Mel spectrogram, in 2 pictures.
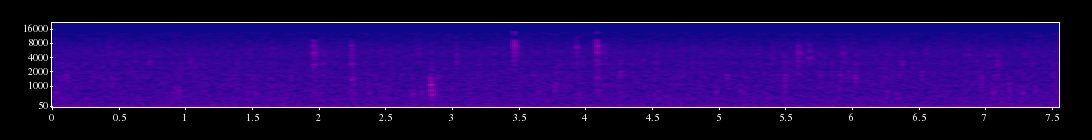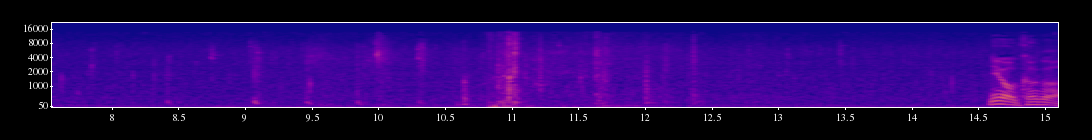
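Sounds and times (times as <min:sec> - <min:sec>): faint light clicks and ticks: 0:01.8 - 0:04.4.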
